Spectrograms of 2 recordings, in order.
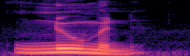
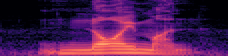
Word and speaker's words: Neumann: At number two, it's going to be another very butchered one with, now this is not Newman, okay? This is not Newman. This is going to be Neumann. Neumann. Herr Neumann.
